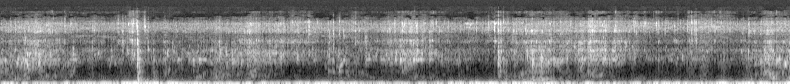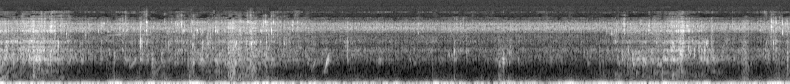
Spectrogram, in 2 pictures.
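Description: Kayak paddle strokes in calm river water: scattered small splashes and drips from the blades, over a steady low rumble.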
